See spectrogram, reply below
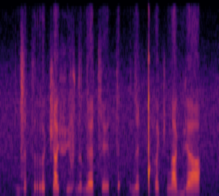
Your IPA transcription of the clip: d͡z ɛ t r ʊ t͡ʃ a fʲ ə̰ v d ə d ɛ t͡s ḛ t | d ɛ ǃʰ ə t͡ʃ n a bʲ a

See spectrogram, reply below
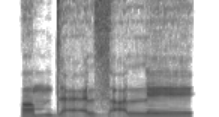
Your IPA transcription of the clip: ʌ m d æ̰ l z a̰ l e

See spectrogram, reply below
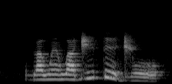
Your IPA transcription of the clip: ɡ a˧ w ɛ̃˧ w a˧ d͡ʒ i˦ t e˦˨ d͡ʒ o˨

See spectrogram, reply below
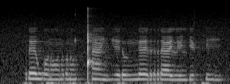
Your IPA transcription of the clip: ɾ ɛ w ɔ ɾ ɔ̃ r ɔ̃ ǃ æ̃ ʎ e ɾ ɵ ŋ ɛ r æ lʲ œ lʲ ɾʲ ɑ k ɾ i

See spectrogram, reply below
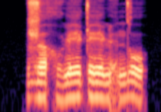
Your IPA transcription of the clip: ʐ ɐ h o̤ ɳ eː ʈ eː ɳ ɛ̰ n d o

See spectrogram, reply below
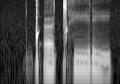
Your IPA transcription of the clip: ǃʼ ɜ ǀʰ iː ɾ i

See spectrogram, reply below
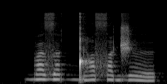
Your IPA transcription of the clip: b a z ɐ ɡ͡ǃ e sˤ ɘ d͡ʒ ɘ

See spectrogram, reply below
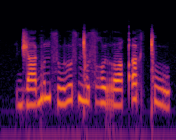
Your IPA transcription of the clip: d͡ʒ a ɡ u n s u l u s ŋ͡ǀ u s ʁ u r ɔ qʼ ə x ǀ u

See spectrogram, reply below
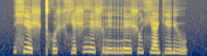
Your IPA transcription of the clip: xʲ æ ʃ kʰ o ʃ ç æ ʃ ɦ e ʃ r i r e ʃ u ç æ kʲ æ ɾʲ u

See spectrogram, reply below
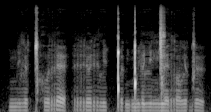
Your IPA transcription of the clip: m i l ø ǀʰ ʊ r ɛ | r ø r l i ǃ ʏ ɡ ŋ͡ǃ i ə̯ lʲ ɛ ŋ͡ǀ ɛ r ɔ l ʏ ɡ l ʏ

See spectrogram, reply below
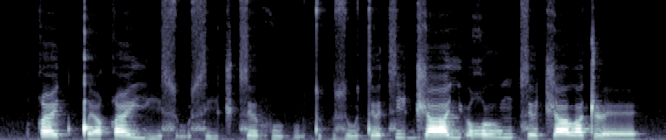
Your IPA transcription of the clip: q eː˥ t ǃ ɛ˩ q eː˥ j i˩ s ṵ˩ s iː˩ t͡ʃ t͡s ɘ˥ f u˩ ʔ ṵ˩ t | z u˩ t ɘ˥ t͡s i˥ d͡ʒ aː˥ lʲ ṵ˥ ʁ uː˥ ŋ t͡s ɘ˥ t͡ʃ a˥ lˠ i˥ t ɭ ɛː˩

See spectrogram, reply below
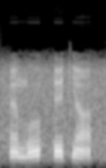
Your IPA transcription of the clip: ɛ̃ m ʊ | e tʲ ã

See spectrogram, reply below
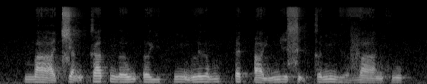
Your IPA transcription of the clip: m aː˧˩ t͡ɕ a̰˧˨ ŋ k a˦˥ t̚ ŋ əː˨˦ w ʔ ə˧ j | ŋ ə̰˧˨ n l ɨ˧ ə̯ m ə˦˥ p̚ ʔ ɛ˦˥ k̚ ʔ a˧˩ j ɲ i˧ s ḭ˧˥ k ə˨˦ n ɲ ɨ̤˨˩ ə̯ v aː˧˩ ŋ h w u˨˩ k̚

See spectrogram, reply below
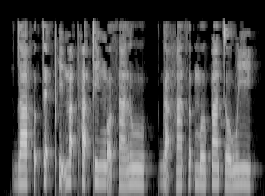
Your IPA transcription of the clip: d ä˨ h ʊ˦ ʔ t ɛ˦ ʔ pʰ ḭ˦˨ m ä˦ ʔ pʰ ä˦ ʔ t i˦ ŋ ɔ̰˦˨ θ ã˨ l u˦ | ɡ ä̰˦˨ h ã˨ θ ʊ˦ ʔ m o˨ ʊ̯ p ã˦ t o˨ w i˦

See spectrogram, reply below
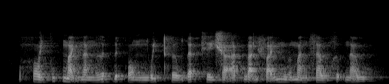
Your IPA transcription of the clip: x ɔ˧˩ j k u˦˥ k̚ m a̰˧˨ j n a˨˩ ŋ ɣ ə˦˥ t̚ ɗ ə˨˩ t̚ ʔ ɔ˨˩ m ɲ o˧˩ j t̪ʰ ə˨˩ w ɗ a˦˥ t̚ x e˨˦ j ɣ a̰ː˧˥ k w a̰˧˥ j f a̰˧˥ j n u˨˦ ə̯ m a˨˦ n s a˧ w x ə˦˥ p̚ n a˨˩ w

